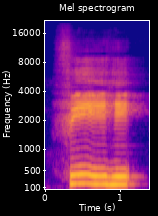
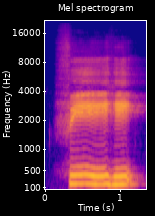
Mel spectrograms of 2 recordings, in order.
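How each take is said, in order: The two takes are said the same way.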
